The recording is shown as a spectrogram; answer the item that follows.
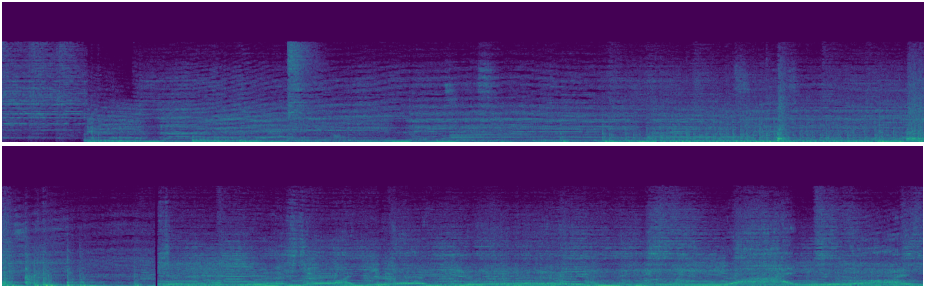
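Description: A local hardcore/metal band playing live: drum kit and electric guitars, starting about a second in. In the second half a vocalist sings into a microphone over the band.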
